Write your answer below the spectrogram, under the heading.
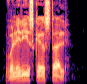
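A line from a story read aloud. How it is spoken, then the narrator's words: Solemn, proud proclamation. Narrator (Russian): провозгласил Джон торжественно, пытаясь показать подобающую случаю довольство и гордость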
